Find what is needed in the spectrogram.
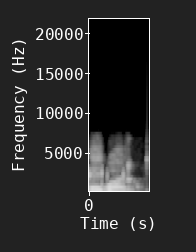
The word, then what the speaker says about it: eh: It's spelled E-H, guys, not A-Y. – E-H, yeah. – E-H. A. – A? A. You got to say it like it's a question.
